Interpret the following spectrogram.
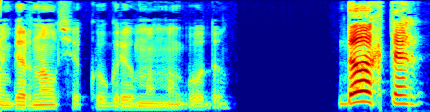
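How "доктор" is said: high, loud, delighted call; rapturous cry. A narrator's reading. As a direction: hail the doctor ecstatically. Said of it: "восторженно вскричал он". (восторженный возглас)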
